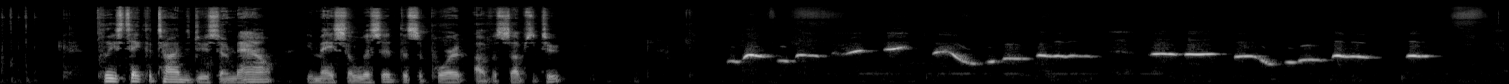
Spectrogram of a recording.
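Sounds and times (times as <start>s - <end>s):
person whistling a tune: 7.3s - 14.5s.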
